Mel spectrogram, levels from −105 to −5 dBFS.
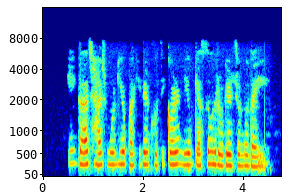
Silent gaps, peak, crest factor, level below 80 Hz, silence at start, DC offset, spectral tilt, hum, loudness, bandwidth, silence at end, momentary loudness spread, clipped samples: none; -8 dBFS; 18 dB; -72 dBFS; 0.5 s; under 0.1%; -5 dB/octave; none; -27 LUFS; 7.8 kHz; 0.3 s; 6 LU; under 0.1%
